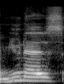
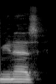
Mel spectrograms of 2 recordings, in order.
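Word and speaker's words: Muniz: talented fighter uh yeah munez i think i think it's pronounced munez or munez whoever you say that but uh he you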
